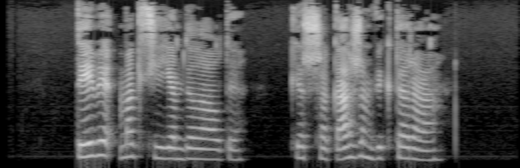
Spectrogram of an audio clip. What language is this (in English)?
Mari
